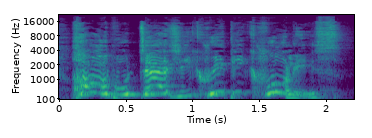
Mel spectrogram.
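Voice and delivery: shudder at the bugs; high squealing girl; squealing disgusted girl. A narrator's reading. Dawn disgusted.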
